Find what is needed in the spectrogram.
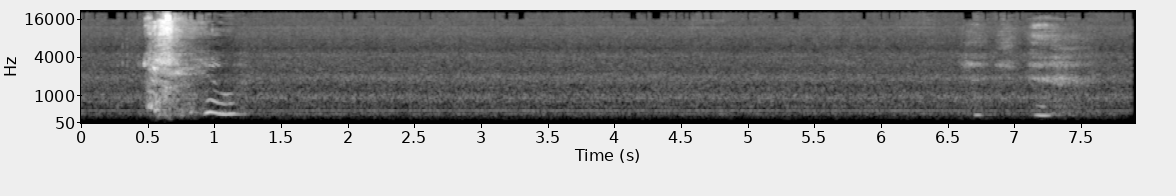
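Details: Person in a full allergy fit from hay fever: a loud double sneeze, then a quieter pair of sneezes in a small room; repeated sneezing.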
